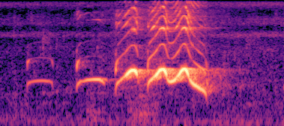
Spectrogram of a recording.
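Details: Black-naped oriole from Aceh, Indonesia, a forest oriole: a soft short whistle, a rising fluty note, then a loud liquid wavering whistled phrase with a falling end, lasting about one second, in silence.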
